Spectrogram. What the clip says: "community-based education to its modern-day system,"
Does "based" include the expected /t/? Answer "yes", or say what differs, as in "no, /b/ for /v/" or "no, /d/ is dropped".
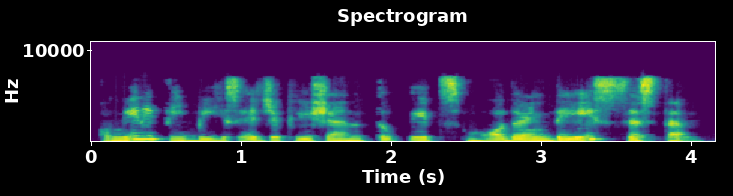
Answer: no, /t/ is dropped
